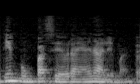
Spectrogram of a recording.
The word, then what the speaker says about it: Alemán: Alemán, lo dijo el propio jugador. – En la segunda. – Alemán, sin tilde. – Acento en la primera.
